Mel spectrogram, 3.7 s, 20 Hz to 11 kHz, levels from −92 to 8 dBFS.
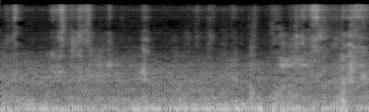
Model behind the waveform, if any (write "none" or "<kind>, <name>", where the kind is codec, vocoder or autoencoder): vocoder, Vocos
